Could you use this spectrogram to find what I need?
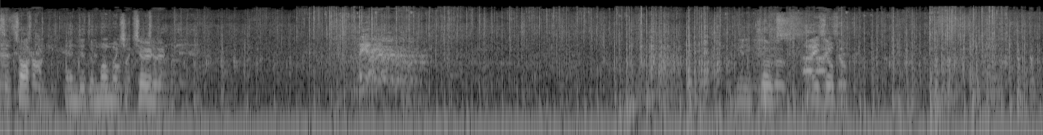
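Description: Horse hooves clop on wooden planks.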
